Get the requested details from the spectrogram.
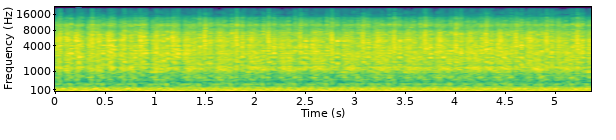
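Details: John Deere 3130 diesel tractor at first start after standing: steady, even diesel clatter at idle with no misses or knocks; brittle fuel leak-off pipes were leaking diesel.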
